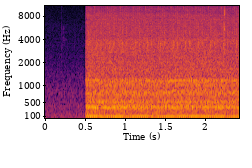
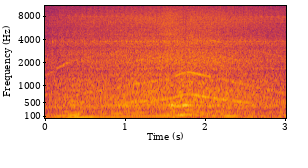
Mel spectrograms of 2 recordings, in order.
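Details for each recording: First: 1973 TVR 2500M six-cylinder, Ford carburettor tuned with Colortune plug: steady, slightly uneven idle with soft low pulse; mixture rich at idle, improving at high throttle; rich idle mixture. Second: 1973 TVR 2500M with rebuilt carburetors, mixture leaned using a Gunson Colortune: three quick throttle blips rise and fall cleanly from steady idle with no stumble or pop, mixture sounds well set.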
